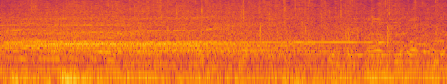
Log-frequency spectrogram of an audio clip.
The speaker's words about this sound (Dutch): Applaus voor jullie, man!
